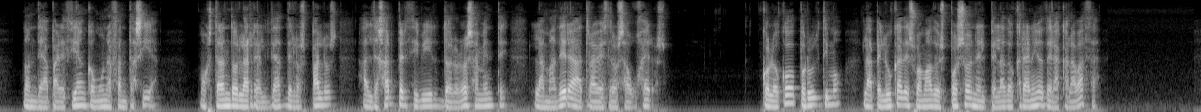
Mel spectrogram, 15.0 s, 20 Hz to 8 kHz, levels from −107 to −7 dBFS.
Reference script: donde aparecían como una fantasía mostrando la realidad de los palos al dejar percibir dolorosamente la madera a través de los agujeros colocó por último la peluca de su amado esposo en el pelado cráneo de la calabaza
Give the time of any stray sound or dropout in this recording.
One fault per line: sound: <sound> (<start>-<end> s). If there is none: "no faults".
no faults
